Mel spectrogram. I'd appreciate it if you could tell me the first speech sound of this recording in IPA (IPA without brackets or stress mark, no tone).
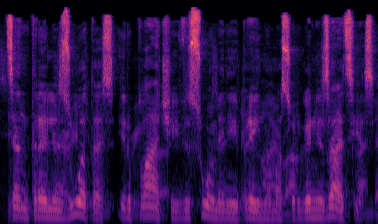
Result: t̪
